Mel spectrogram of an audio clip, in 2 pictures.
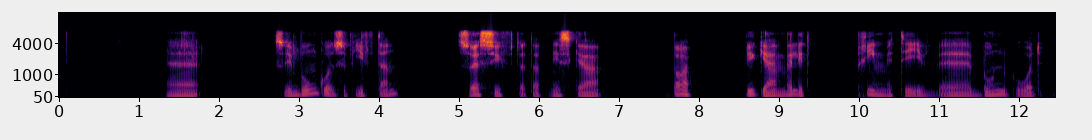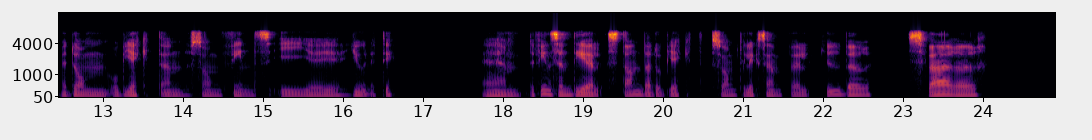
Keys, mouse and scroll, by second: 0.0-3.1 typing, 3.7 Return.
